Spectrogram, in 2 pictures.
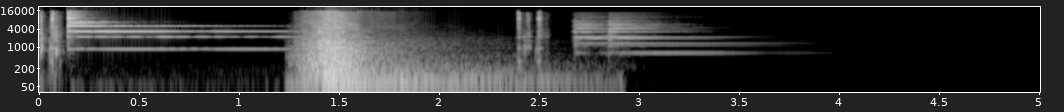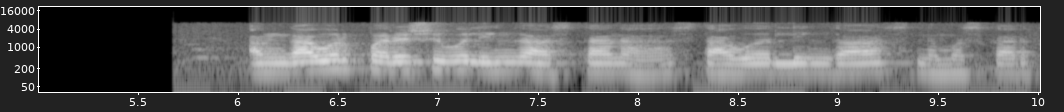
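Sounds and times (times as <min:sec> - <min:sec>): bright bell-like ding: 0:00.1 - 0:01.3, 0:02.4 - 0:03.7
sharp click: 0:01.3 - 0:02.7
whoosh: 0:01.3 - 0:02.8.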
